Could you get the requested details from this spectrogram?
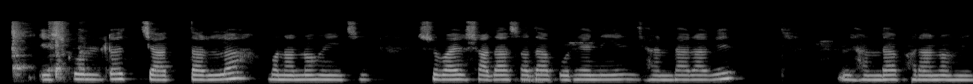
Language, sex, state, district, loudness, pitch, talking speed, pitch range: Bengali, female, West Bengal, Malda, -28 LUFS, 220 Hz, 100 wpm, 215-230 Hz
